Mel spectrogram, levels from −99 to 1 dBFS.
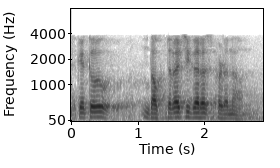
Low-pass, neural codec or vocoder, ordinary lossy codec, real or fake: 7.2 kHz; codec, 16 kHz, 2 kbps, FunCodec, trained on LibriTTS, 25 frames a second; AAC, 16 kbps; fake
